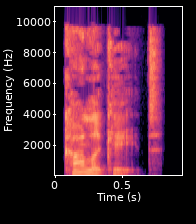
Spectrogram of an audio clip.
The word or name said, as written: collocate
